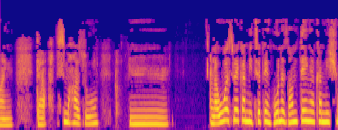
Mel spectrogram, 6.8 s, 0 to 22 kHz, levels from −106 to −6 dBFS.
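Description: Throughout the speech, nothing is present above 11.4 kHz, and weak spectral detail flickers in and out, giving a watery, swirling texture with chirpy sibilants. This is likely heavy MP3 compression, with a damage level that points to a bitrate around 32 kbps.

At 0.72 to 0.75 s and again at 5.98 to 6.02 s, pre-echo appears: a short hiss leads sharp onsets by 29 ms and 40 ms respectively. Quantisation noise spread across the transform block smears ahead of each attack, softening it.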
